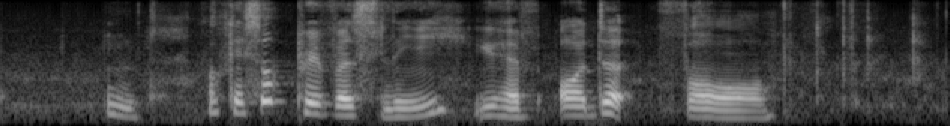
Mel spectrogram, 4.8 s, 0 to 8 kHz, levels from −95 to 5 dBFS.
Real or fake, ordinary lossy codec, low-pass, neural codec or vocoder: fake; none; none; codec, 16 kHz, 4 kbps, X-Codec, HuBERT features, trained on LibriSpeech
